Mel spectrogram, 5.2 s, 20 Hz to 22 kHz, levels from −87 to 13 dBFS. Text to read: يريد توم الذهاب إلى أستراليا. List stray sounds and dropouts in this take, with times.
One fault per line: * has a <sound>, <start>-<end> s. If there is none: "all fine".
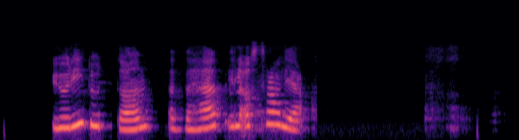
all fine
